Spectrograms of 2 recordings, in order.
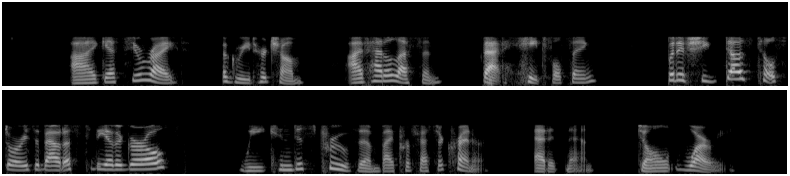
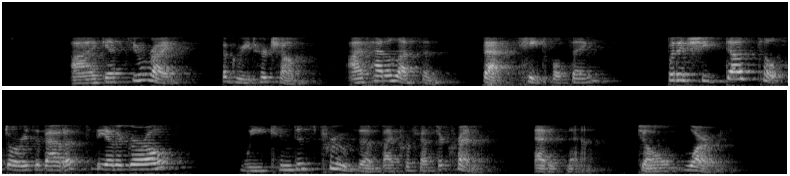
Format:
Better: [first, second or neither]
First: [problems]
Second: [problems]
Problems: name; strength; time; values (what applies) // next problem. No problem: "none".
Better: first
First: none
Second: room echo; dies away in 0.6 s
